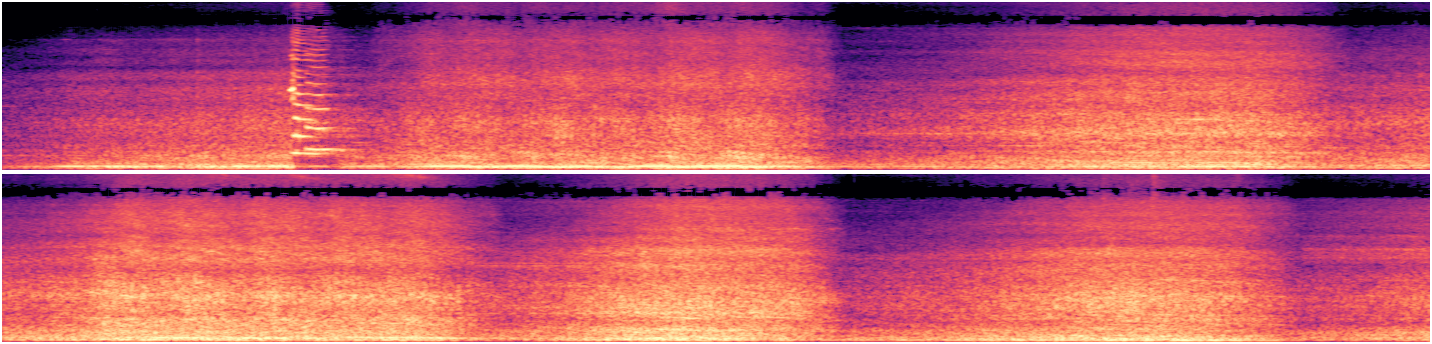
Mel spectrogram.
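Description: Passing trains. A CrossCountry diesel unit rumbles through and gives one brief horn blast about three seconds in. Then a TransPennine Express train runs past at speed, with rising and falling waves of wheel and rail noise.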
